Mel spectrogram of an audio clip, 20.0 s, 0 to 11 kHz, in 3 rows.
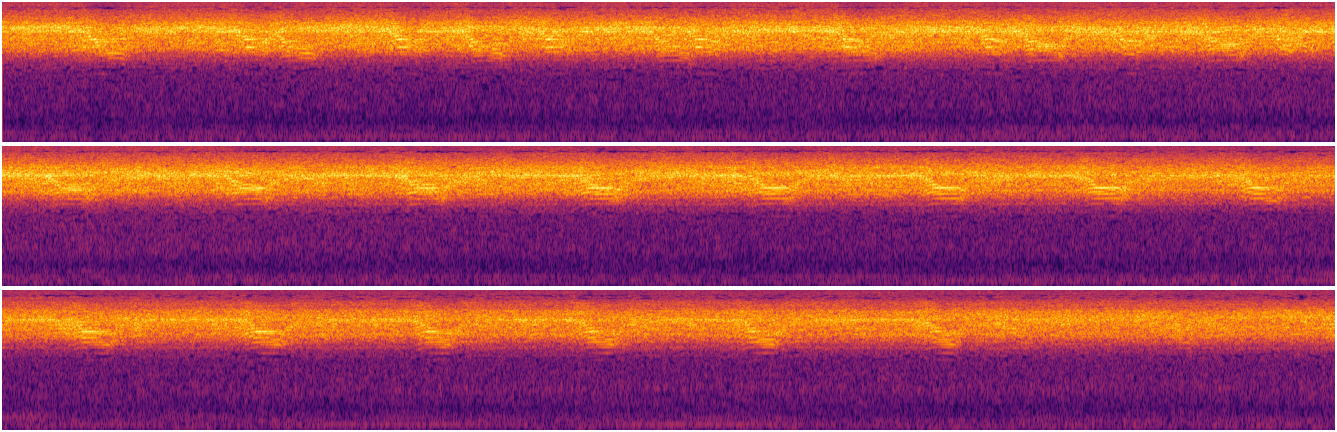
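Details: Many cicadas singing in the trees on a Nebraska summer evening, July 2019, at peak summer; a loud, dense buzz with quick rhythmic pulsing, about three or four beats a second, over faint low hum.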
